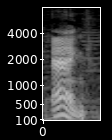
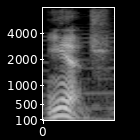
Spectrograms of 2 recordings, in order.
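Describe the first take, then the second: First: The name ends with a plain ng sound. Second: The name ends with a soft j sound. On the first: The speaker calls it wrong. "I think I've probably said Ang" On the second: The speaker calls it right. "it says it's pronounced like Ange Min"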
